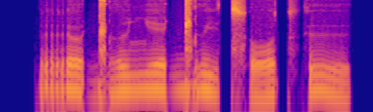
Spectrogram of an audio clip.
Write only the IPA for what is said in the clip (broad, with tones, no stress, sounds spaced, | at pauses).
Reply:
r ɵ˥˩ ɡ͡ǁ ɵ˥ ʎ e˥ ɡ͡ǁ ɨ˥˩ j t͡sʼ o˩˥ t͡sʼ ɨ˥˩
